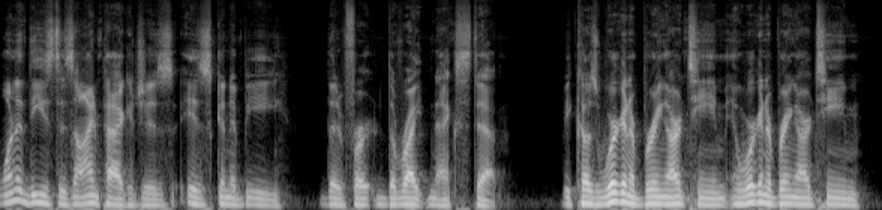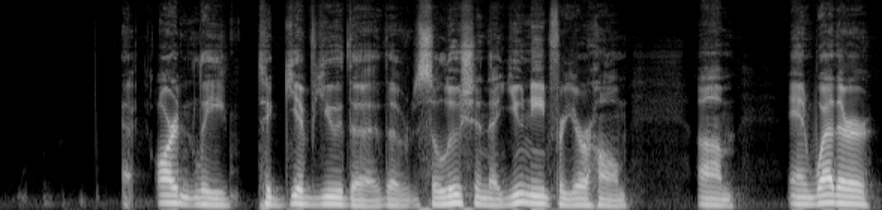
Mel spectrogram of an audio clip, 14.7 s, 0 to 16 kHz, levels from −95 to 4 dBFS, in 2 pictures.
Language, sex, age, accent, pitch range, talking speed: English, male, 30-49, American, 100-120 Hz, 185 wpm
